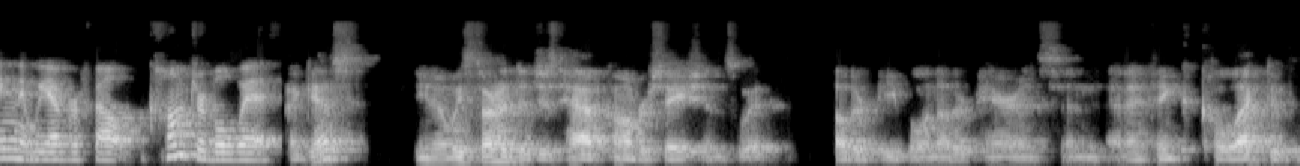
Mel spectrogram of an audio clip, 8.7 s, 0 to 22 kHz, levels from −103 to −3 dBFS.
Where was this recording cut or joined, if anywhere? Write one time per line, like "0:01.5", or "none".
0:01.9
